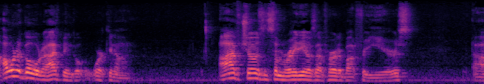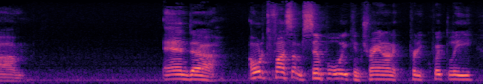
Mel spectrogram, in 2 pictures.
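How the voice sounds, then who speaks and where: Casual rambling man explaining things off the cuff. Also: medium pitch. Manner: rambling, folksy, often tags sentences with "right?". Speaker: survival and preparedness video host.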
